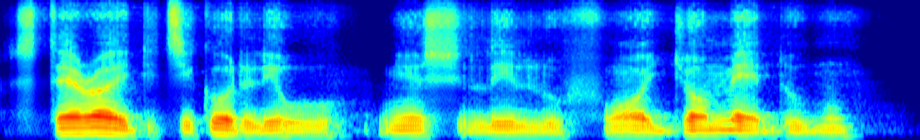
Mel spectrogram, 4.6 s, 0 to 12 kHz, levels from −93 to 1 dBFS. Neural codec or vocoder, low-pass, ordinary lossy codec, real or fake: codec, 24 kHz, 0.5 kbps, DualCodec; none; none; fake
